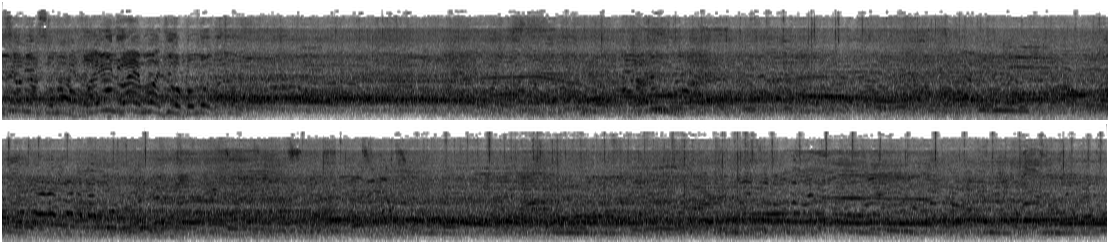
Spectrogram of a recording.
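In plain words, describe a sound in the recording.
A large crowd cheers, sings and shouts loudly outdoors.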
